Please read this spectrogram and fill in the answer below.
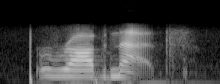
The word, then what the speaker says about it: Robnett: Robnett.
